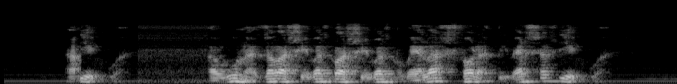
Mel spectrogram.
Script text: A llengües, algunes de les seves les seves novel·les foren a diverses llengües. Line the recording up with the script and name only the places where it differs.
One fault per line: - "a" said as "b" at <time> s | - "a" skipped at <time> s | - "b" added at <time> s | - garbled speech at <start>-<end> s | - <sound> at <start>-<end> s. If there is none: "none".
none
